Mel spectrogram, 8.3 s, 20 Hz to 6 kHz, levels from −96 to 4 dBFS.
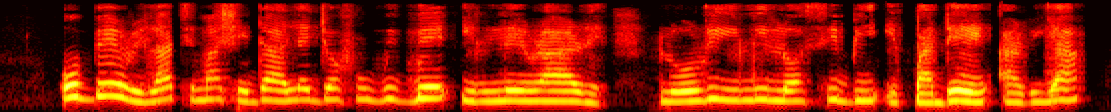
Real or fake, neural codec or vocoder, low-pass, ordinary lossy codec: real; none; 5.4 kHz; AAC, 24 kbps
